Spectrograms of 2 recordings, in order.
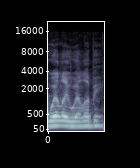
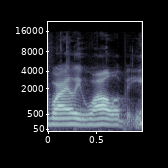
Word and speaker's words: Wiley Wallaby: Can I have a piece of that Willy Willoughby? Wally Wibbly. Wiley's Wallabies. Wallaby Wallies. Wilby Wababy. It's pronounced Wiley Wallaby.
